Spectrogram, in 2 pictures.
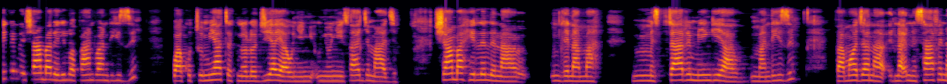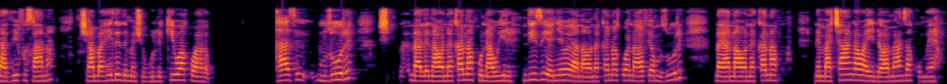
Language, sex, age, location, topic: Swahili, female, 25-35, Nakuru, agriculture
